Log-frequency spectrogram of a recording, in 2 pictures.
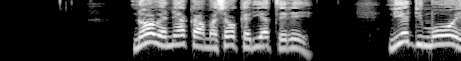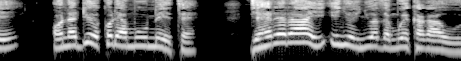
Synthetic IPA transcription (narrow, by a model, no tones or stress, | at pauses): nɔwɛneakaːmaɕɔːkɛɾiateɾe | niedimoe | ɔnadioekoɾeamuːmeːtɛ | d͡ʑɛhɛɾɛɾaiʔiɲoiɲɔðɛmwekaɣaoːɾ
